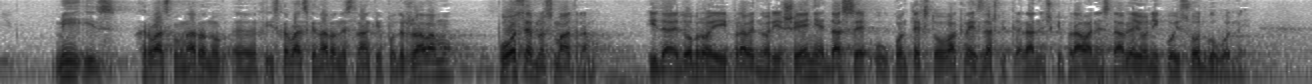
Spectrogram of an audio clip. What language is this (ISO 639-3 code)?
hrv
